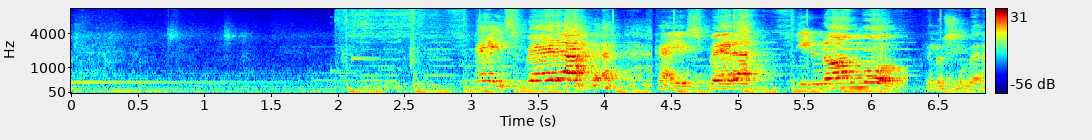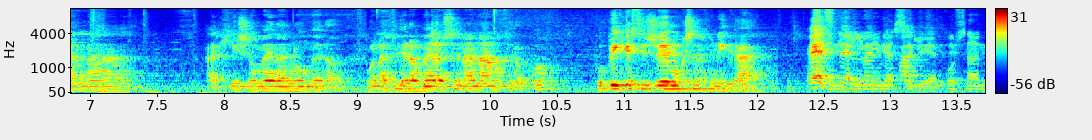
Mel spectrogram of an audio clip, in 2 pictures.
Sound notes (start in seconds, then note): 2.0 happy music; 3.5 laughs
